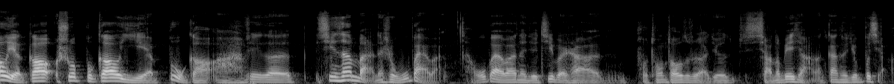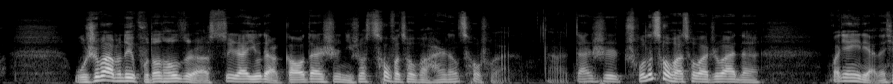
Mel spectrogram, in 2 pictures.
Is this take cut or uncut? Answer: cut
